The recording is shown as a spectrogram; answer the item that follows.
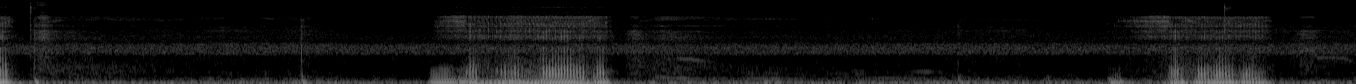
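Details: Sleeping pug snoring: two rough, rattling low snores about three and a half seconds apart, each close to a second long, with quiet breathing between them and a steady faint hum in the background.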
